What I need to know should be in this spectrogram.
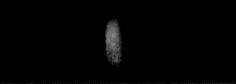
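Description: A book slides out from a shelf.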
